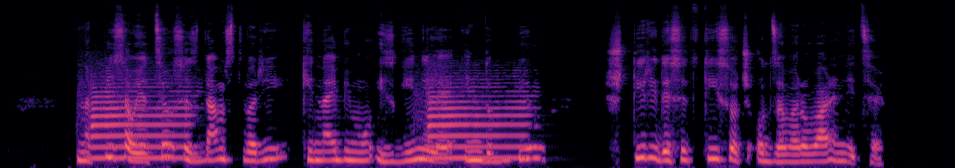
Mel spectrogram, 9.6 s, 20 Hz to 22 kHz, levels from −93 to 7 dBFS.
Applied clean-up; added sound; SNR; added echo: classical method spectral subtraction.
